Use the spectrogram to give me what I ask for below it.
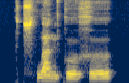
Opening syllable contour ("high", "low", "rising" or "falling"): falling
